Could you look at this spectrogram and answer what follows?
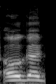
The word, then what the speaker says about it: Oga: Oga. O-G-A. O-G-A. That's how I would pronounce it, right? Oga? – I guess so. I can't imagine how else.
